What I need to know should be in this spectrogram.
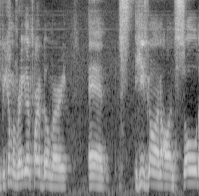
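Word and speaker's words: Bilmuri: He's like, "I'm going to be playing with this group called Bill Murray." I'm like, "Bill Murray?" Like the actor, but it's spelled B I L M M U R I.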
